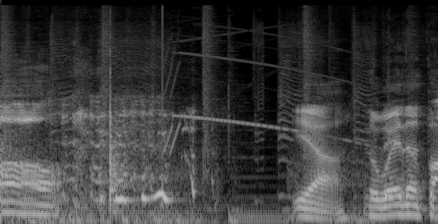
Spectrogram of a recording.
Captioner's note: laughs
